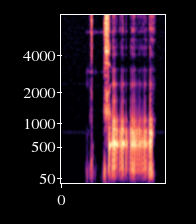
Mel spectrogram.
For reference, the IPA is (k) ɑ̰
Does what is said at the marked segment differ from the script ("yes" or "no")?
no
